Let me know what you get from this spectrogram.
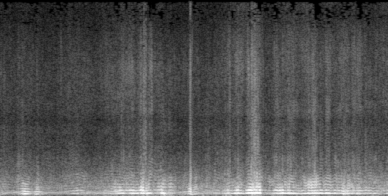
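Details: Inside a honey bee hive, many workers buzz together in a rich, wavering hum, louder surges rising around the middle and end of the few seconds, broken by a couple of brief ticks.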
